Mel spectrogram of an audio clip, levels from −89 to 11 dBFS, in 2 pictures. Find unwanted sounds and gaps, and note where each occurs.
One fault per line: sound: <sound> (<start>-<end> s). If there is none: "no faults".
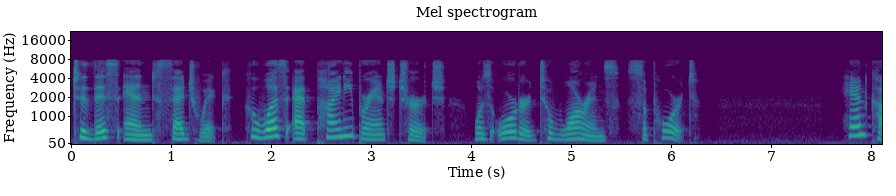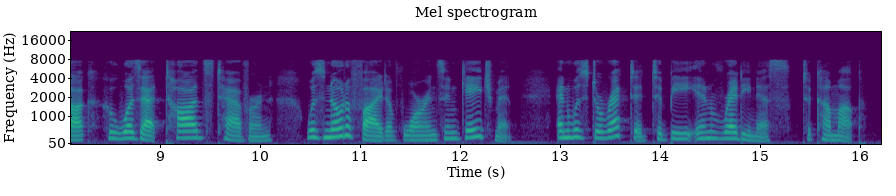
no faults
